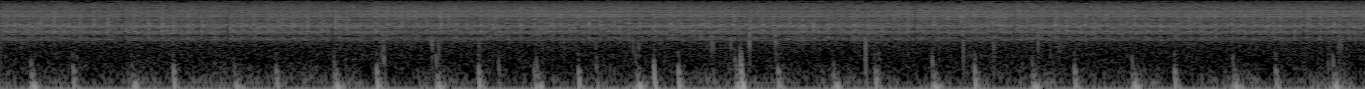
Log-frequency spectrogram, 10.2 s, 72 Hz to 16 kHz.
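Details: Own heartbeat recorded while sick with the flu, breathing also heard: steady low thumps at about 80 beats a minute, regular rhythm, faint hum behind; normal heartbeat.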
